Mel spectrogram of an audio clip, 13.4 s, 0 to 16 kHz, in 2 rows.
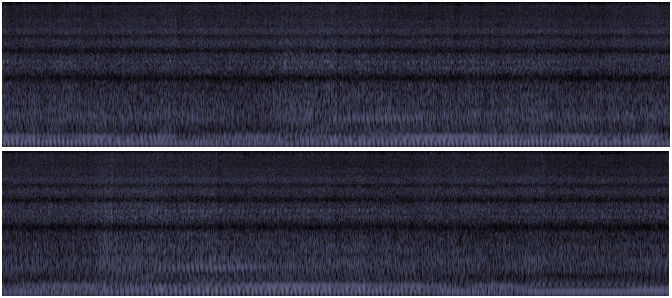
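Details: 1968 Chevelle 307 small-block V8 after power upgrades of over 100 hp in parts and tuning. A steady burble with a gently lopey rhythm, speed drifting slightly but no misfires or knocks; a healthy idle.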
